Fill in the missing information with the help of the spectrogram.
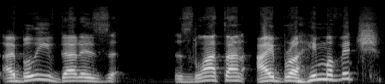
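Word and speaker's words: Ibrahimović: believe that is Zlatan ibraimovic I believe is this how we pronounce his name yes okay it's Ibrahimovic right um but yeah I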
